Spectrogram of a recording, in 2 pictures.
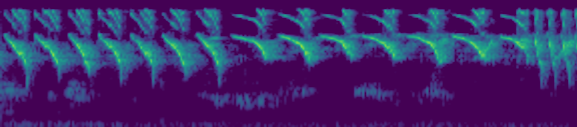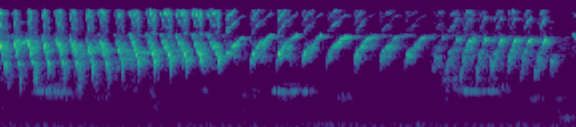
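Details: Canary singing continuously for training young birds, long series of quick falling chirps merging into dense rolling trills and buzzy runs.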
